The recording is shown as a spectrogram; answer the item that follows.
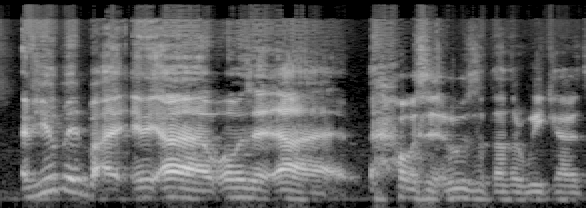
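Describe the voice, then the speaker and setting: The speech comes in an American accent at a very fast pace. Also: man. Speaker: sports podcast host. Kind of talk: casual chat.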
